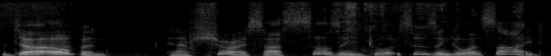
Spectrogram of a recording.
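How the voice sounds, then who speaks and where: A man's voice: mid-range voice, big pitch swings, normal speed, a little mellow. A man reading the part of an observant, insistent schoolboy in a radio play, with an earnest manner. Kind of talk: live radio drama script reading.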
